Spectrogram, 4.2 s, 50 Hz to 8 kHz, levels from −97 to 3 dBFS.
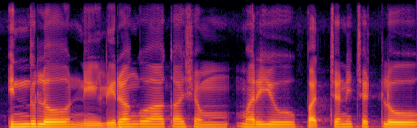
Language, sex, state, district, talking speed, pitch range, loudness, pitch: Telugu, male, Telangana, Komaram Bheem, 100 wpm, 145-160 Hz, -18 LUFS, 150 Hz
